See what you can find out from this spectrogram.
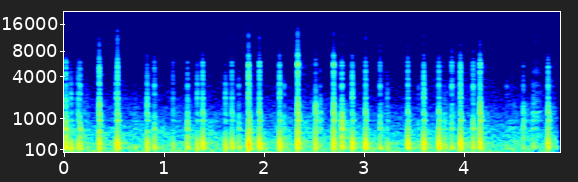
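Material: Wood.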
